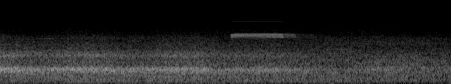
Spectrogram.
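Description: A large stadium crowd murmurs and slowly fades.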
